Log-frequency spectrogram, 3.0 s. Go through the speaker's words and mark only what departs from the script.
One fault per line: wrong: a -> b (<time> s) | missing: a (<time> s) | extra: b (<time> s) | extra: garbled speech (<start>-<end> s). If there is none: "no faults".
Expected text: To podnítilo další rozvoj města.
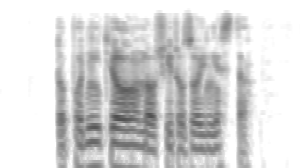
no faults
